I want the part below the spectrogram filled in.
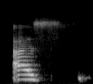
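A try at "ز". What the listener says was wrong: Jangan ada napasnya. Az. Nanti nih yang keluar justru ada napasnya loh. Nggak boleh ada napas ya huruf zai. Ini zainya kita tahan napas karena dia jahar. Yang keluar suaranya aja.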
